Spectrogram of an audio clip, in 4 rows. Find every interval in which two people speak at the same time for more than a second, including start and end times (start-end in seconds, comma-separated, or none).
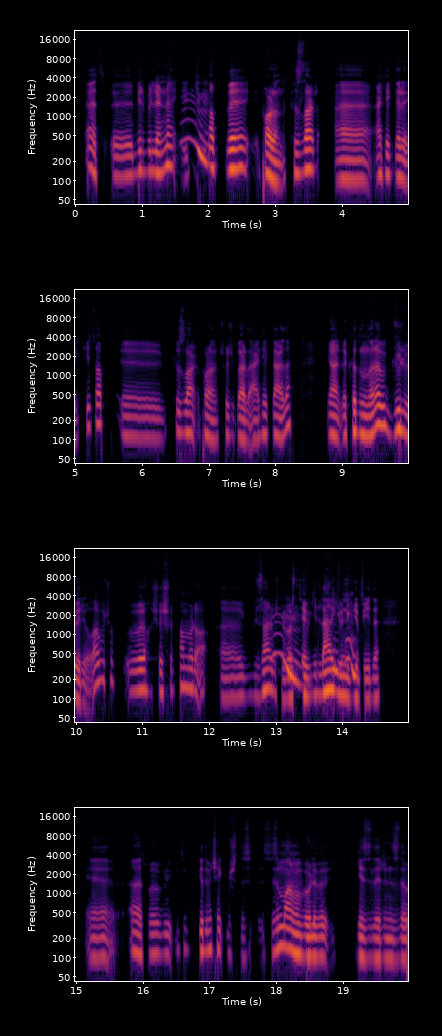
12.9-14.4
